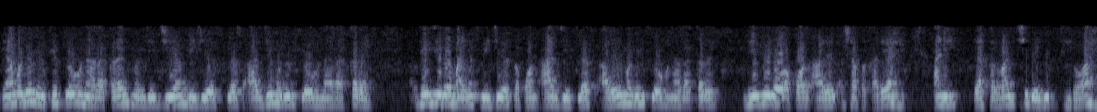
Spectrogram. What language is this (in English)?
Marathi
